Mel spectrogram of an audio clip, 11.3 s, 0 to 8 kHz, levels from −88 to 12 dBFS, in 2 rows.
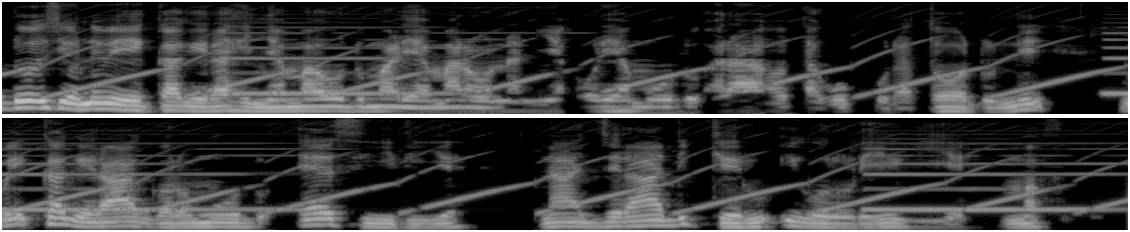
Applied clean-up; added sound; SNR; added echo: classical method Wiener filter.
